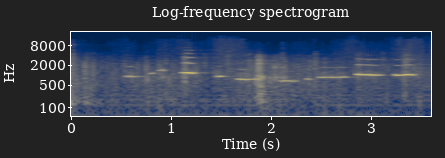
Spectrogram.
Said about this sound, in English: you whistle like a canary.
